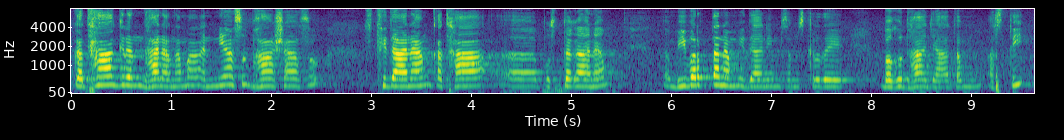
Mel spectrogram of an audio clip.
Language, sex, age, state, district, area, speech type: Sanskrit, female, 45-60, Kerala, Kozhikode, urban, spontaneous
